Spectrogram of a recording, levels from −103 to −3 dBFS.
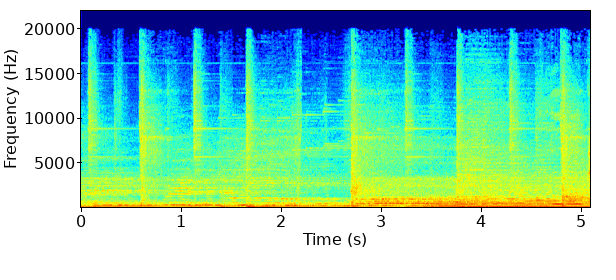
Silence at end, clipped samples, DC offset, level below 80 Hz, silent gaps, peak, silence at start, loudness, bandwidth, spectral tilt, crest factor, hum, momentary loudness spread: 0 s; under 0.1%; under 0.1%; -28 dBFS; none; -8 dBFS; 0 s; -23 LUFS; 20 kHz; -5 dB/octave; 14 dB; none; 7 LU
